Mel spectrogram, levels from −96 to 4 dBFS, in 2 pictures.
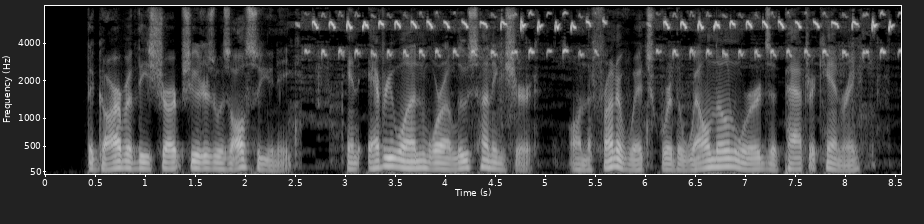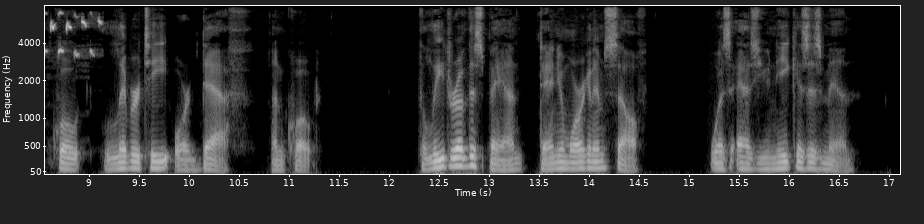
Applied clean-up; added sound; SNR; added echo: none; Squeak / Chirp, tweet; -5 dB; none.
